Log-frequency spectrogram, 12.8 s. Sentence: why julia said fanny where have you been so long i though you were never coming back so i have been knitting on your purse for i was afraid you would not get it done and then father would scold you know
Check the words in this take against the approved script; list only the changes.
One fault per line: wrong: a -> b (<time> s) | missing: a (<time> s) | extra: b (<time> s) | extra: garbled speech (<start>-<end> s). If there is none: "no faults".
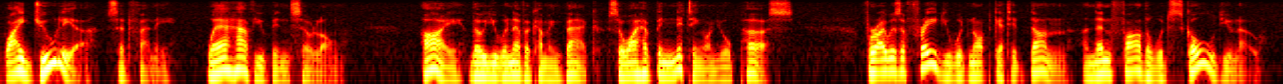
no faults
